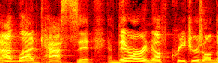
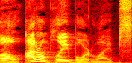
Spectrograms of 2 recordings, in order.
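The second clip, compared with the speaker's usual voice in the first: mock dry, completely serious deadpan delivery. Recounting how someone answered the group's joke, retelling a deadpan reply. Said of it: "looks us deadpan in the eyes and he says".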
